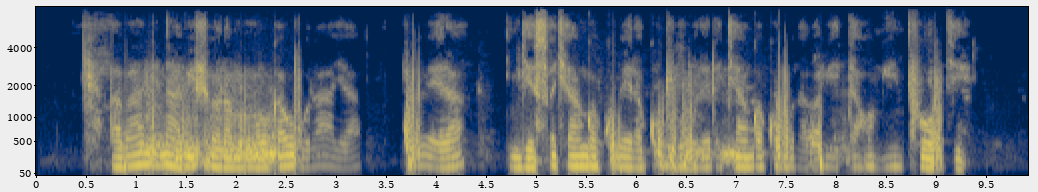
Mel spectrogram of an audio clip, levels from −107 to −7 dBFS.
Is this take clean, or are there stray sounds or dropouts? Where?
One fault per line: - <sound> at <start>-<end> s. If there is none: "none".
none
